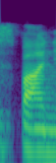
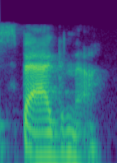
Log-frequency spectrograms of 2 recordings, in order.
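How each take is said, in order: First: The gn sounds like ny, no hard g. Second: The g is sounded as a hard g. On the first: "it's the Italian way" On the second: "if you said it in the American way"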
